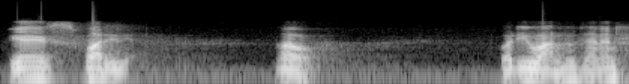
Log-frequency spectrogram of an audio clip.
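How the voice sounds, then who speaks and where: An actor playing a haughty, indignant lawyer cornered as a murder suspect in an old radio drama, clipped and defensive. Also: male voice, medium pitch, normal speed, natural voice. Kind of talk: 1940s-50s radio crime drama acting. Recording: muffled old radio broadcast.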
